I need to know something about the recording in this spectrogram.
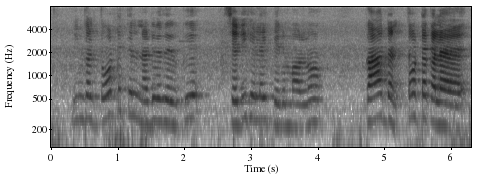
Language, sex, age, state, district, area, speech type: Tamil, female, 60+, Tamil Nadu, Nagapattinam, rural, spontaneous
